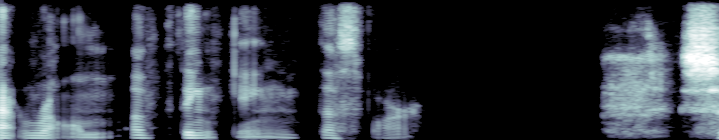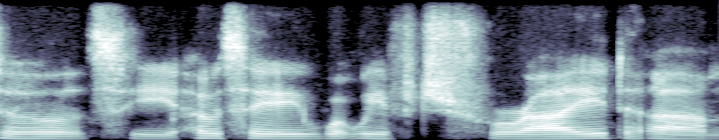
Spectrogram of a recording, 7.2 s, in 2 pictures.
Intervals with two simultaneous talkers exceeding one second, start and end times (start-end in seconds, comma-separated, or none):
none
